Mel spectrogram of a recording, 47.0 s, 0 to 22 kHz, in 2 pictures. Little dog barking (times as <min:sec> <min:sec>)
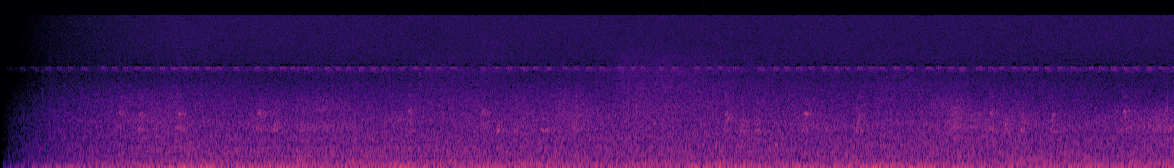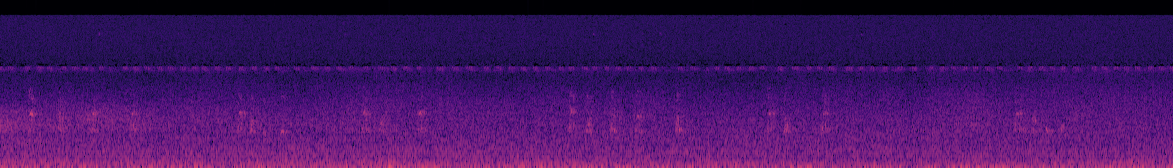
0:02.4 0:03.8, 0:05.1 0:05.7, 0:09.6 0:11.7, 0:14.5 0:16.4, 0:17.1 0:17.4, 0:19.8 0:21.2, 0:24.0 0:26.4, 0:28.2 0:29.3, 0:30.7 0:32.1, 0:34.8 0:36.4, 0:37.0 0:37.2, 0:38.8 0:40.2, 0:43.8 0:44.9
